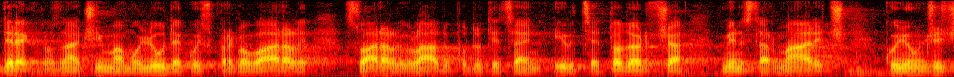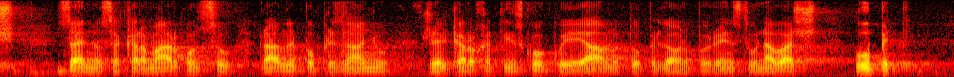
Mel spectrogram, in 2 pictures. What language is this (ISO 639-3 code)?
hrv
